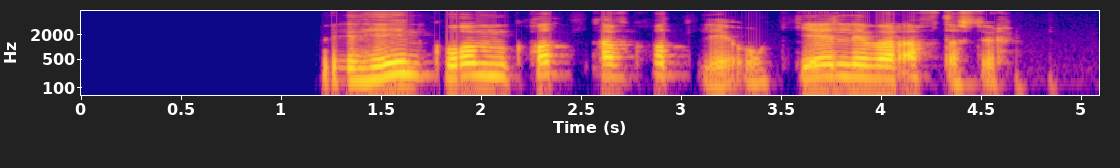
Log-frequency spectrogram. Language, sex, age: Icelandic, male, 20-29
